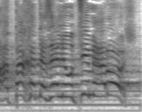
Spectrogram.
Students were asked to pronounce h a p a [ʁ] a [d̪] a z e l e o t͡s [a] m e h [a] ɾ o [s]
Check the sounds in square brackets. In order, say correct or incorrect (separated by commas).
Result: incorrect, correct, incorrect, correct, incorrect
